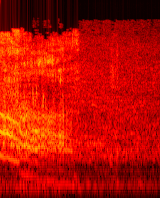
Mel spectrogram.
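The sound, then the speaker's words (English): Archival audio of the Dean scream from the Iowa caucuses: a man lets out a loud, hoarse scream that slides downward in pitch, belted over the roar of a cheering rally crowd for about two seconds. “But while I've got this Joe Trippi audio queued up, should we maybe talk about the Dean scream?”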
